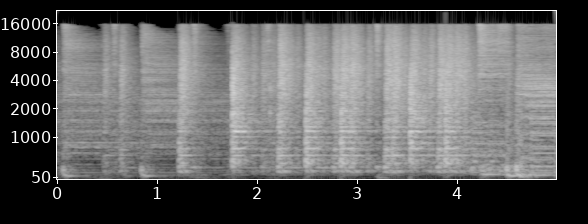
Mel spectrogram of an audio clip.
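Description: Jazz drum kit solo break: snare hits, rimshots, bass drum and cymbal strokes in quick, uneven succession. The upright bass and piano come back in near the end.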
